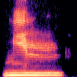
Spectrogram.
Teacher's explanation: So you are not creating gunna. You are not keeping sound in your nose at all. Mil. There will be tawassut. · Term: idgham without gunna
